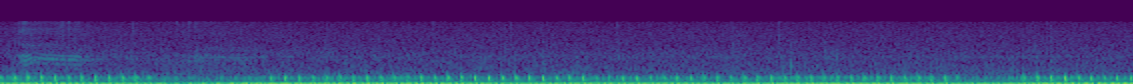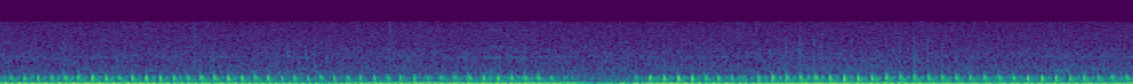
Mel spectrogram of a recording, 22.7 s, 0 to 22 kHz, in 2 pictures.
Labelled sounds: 0.0	0.9	killer whale, southern resident, J pod, call S04, 0.61 to 8.0 kHz
1.7	2.7	killer whale, southern resident, J pod, call S04, 0.65 to 8.0 kHz
16.1	16.9	killer whale, southern resident, J pod, call S04, 0.40 to 8.0 kHz

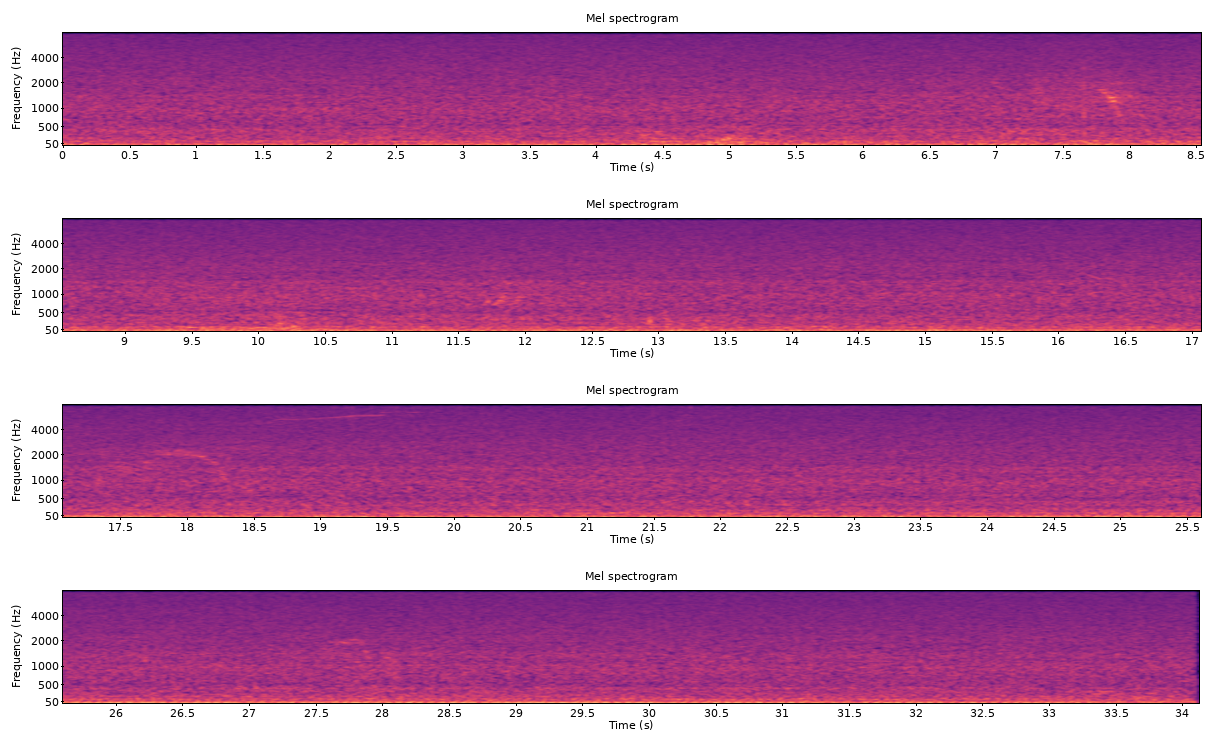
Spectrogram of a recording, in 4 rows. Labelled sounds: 18.7	19.0	killer whale, Bigg's (transient), 5.3 to 5.5 kHz

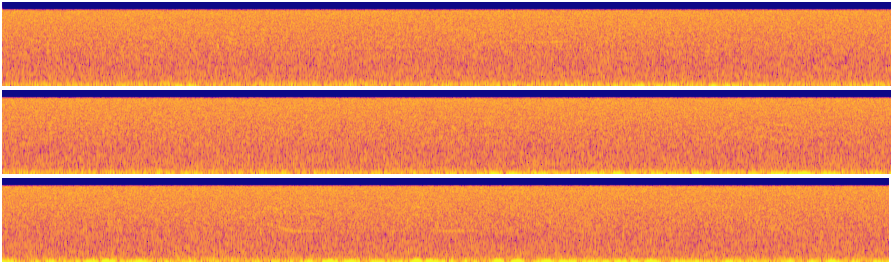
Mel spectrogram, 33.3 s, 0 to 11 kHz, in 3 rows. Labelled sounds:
25.7	26.0	killer whale, northern resident, A clan, AA subclan, 1.2 to 1.4 kHz
27.7	27.9	killer whale, northern resident, A clan, AA subclan, 1.2 to 1.4 kHz

